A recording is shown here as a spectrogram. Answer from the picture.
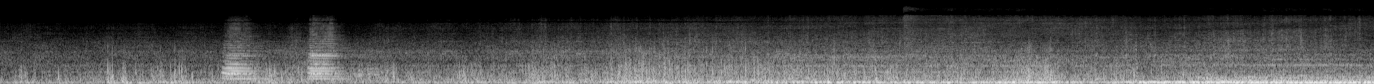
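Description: BNSF diesel freight locomotives approaching with a steady low engine rumble, the horn sounding two short blasts about two and three seconds in. The rumble grows louder near the end as the locomotives pass close.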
